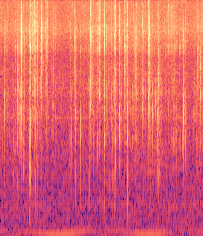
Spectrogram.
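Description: A small, full pink pocket tissue pack wrapped in plastic film is squeezed, bent and crinkled in both hands with long nails. Quiet, bright crinkling runs throughout, broken by many sharp, high clicks and snaps over a faint low hum.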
